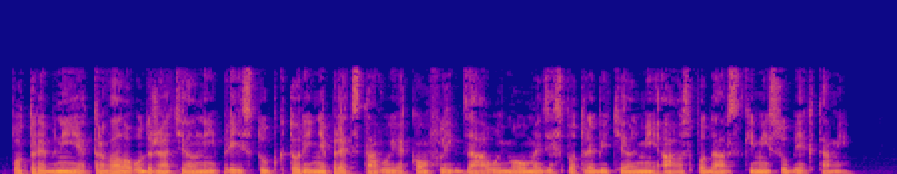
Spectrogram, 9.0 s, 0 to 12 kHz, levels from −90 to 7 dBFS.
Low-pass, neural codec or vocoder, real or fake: 7.2 kHz; none; real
